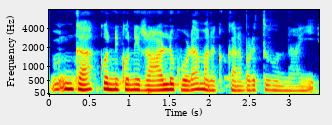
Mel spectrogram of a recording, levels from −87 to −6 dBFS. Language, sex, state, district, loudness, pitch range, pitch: Telugu, female, Telangana, Hyderabad, -15 LUFS, 165-190 Hz, 180 Hz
